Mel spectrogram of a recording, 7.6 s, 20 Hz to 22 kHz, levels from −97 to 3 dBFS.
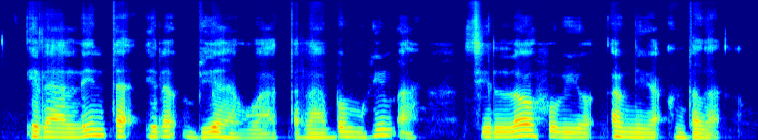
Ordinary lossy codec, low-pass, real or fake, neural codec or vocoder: none; none; fake; codec, 44.1 kHz, 7.8 kbps, DAC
